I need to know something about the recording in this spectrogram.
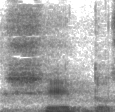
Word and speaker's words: Cetto: los que quieran tener se escribe seto ahí está con doblete y sea el inicio pero sin mi italiano no me falla es cheto se pronuncia bueno pues la verdad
